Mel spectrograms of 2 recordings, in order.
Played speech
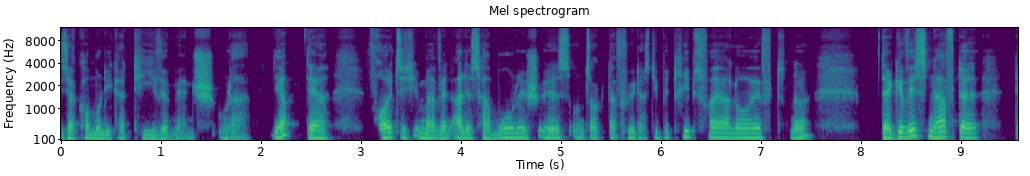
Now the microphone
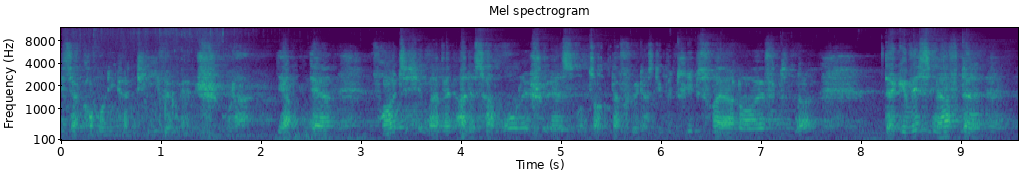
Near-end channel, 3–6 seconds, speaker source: echo only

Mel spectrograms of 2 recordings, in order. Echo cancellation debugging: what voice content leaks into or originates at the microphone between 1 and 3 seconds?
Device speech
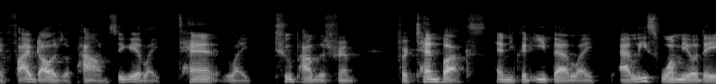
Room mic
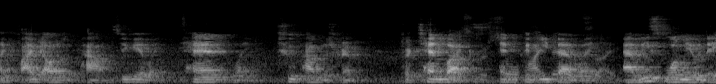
echo only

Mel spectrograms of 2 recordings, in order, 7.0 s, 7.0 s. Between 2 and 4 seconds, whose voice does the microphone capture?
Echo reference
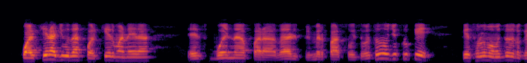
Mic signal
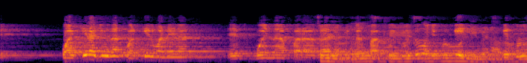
echo only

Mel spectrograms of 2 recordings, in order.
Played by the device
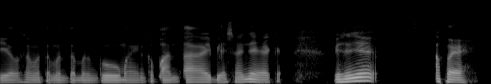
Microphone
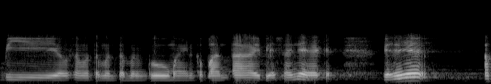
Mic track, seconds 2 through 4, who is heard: echo only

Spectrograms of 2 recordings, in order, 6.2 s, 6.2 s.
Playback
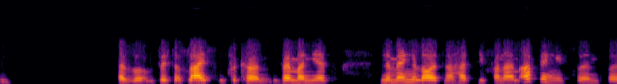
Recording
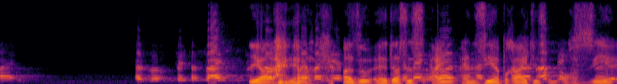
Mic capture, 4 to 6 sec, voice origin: both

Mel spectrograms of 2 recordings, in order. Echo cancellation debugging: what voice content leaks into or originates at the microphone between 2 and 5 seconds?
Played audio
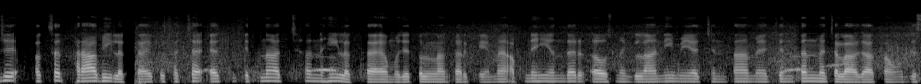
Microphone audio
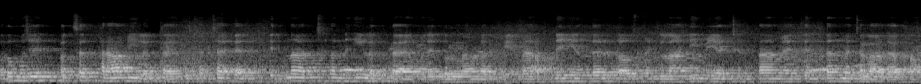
both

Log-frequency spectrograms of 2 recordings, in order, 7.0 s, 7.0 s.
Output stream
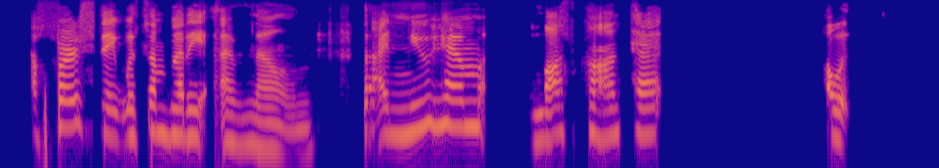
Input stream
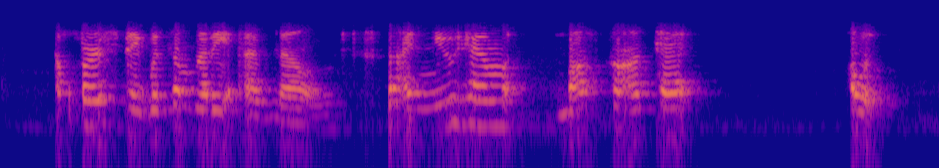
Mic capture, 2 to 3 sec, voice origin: echo only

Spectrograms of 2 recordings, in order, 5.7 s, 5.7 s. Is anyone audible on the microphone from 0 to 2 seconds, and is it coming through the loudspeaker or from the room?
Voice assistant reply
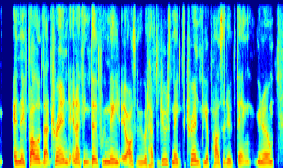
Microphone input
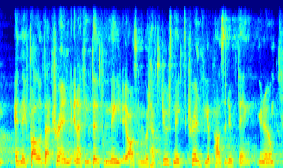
echo only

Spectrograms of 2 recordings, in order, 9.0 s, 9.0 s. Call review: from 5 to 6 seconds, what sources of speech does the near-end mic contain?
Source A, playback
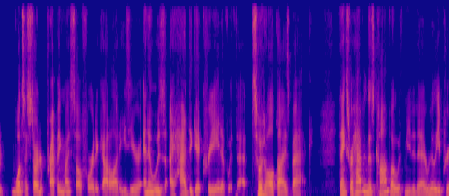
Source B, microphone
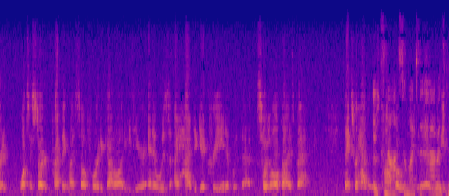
echo only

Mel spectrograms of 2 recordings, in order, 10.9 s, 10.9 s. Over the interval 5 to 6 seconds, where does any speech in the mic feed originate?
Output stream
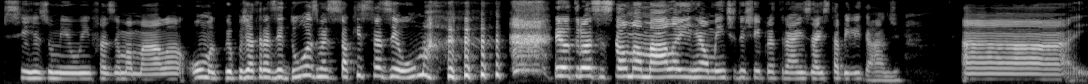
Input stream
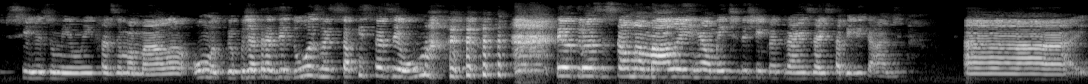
echo only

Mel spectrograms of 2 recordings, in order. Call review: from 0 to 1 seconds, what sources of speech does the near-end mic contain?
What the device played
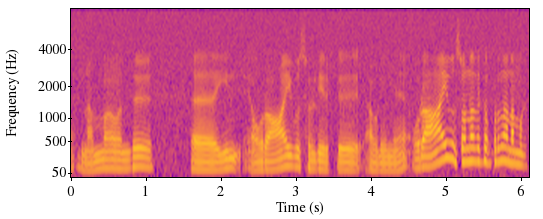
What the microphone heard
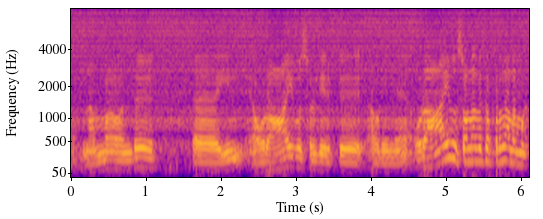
echo only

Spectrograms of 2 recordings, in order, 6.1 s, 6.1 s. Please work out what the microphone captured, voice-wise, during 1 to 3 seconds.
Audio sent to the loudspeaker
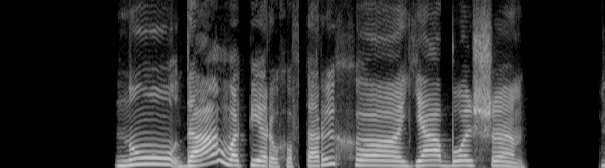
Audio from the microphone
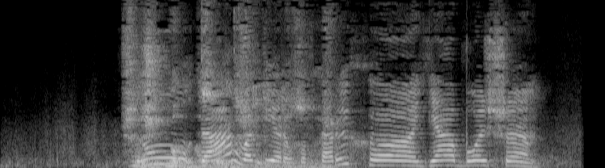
both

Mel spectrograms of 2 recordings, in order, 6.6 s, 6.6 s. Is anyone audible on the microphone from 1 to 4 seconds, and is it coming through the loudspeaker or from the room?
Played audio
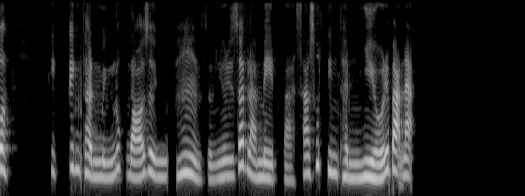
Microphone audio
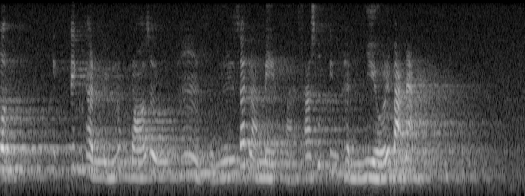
echo only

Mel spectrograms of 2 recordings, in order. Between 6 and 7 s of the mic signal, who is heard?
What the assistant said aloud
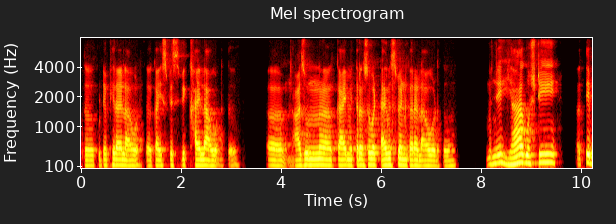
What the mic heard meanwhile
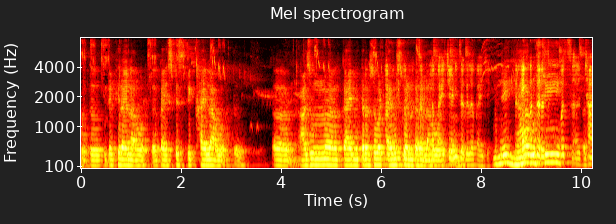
both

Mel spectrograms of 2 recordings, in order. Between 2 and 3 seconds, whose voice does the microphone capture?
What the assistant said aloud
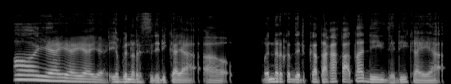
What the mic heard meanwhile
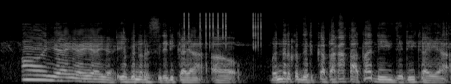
echo only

